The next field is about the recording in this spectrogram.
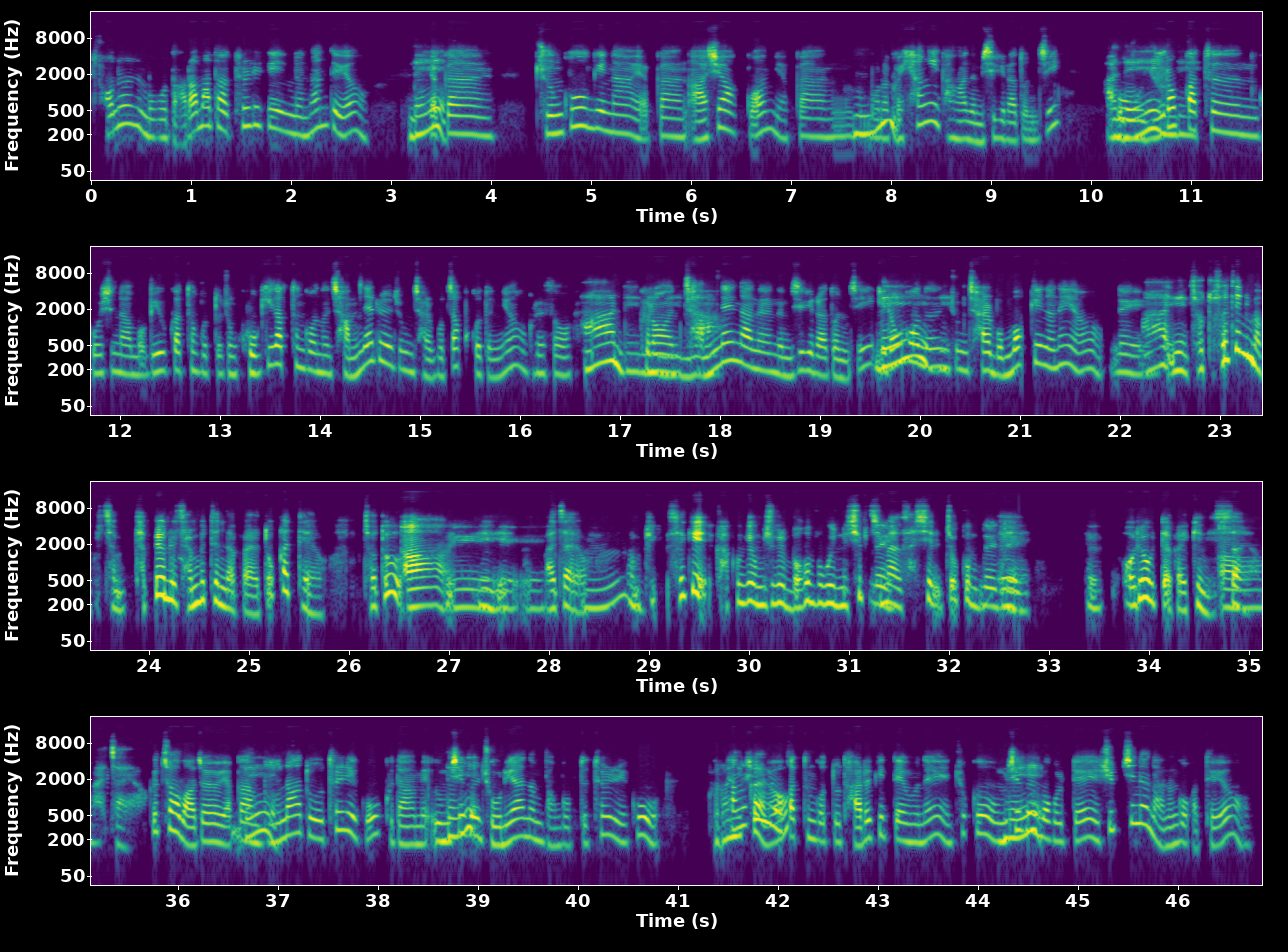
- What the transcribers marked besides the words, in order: tapping; other background noise
- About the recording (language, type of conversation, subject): Korean, unstructured, 여행 중에 현지 음식을 먹어본 적이 있나요, 그리고 어땠나요?
- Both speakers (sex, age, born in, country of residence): female, 35-39, South Korea, South Korea; female, 60-64, South Korea, South Korea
